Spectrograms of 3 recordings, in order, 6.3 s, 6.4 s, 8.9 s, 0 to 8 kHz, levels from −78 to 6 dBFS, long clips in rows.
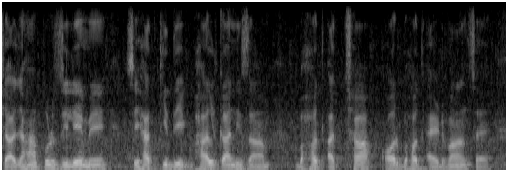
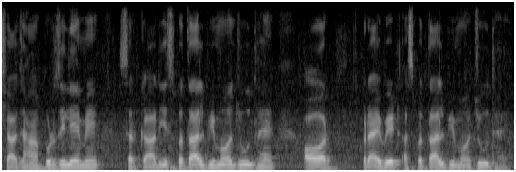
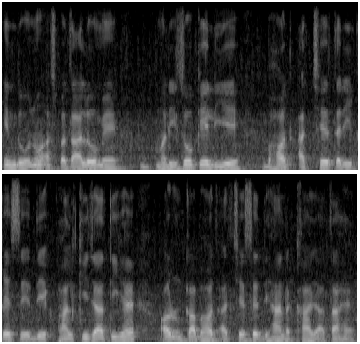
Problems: constant background noise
